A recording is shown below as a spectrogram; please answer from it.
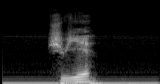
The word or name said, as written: aout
